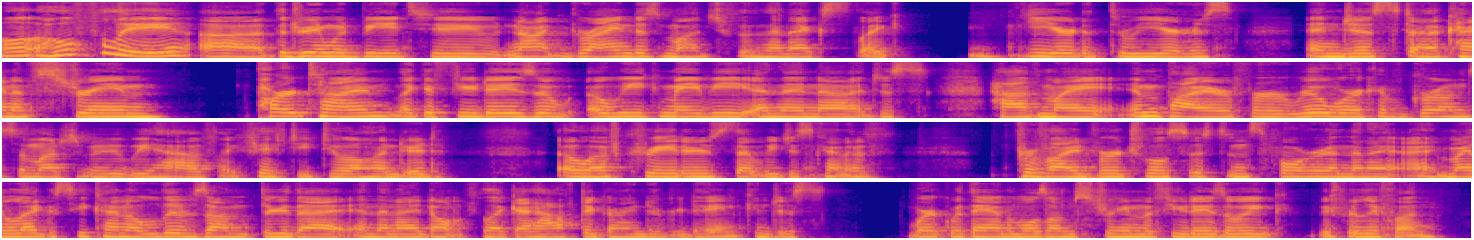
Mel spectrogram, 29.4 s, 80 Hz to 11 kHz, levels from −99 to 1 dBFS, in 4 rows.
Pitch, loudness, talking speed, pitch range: 180 Hz, -20 LUFS, 220 wpm, 175-190 Hz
